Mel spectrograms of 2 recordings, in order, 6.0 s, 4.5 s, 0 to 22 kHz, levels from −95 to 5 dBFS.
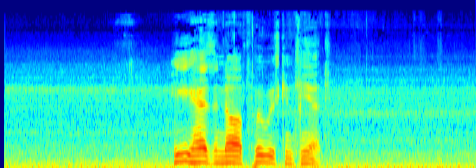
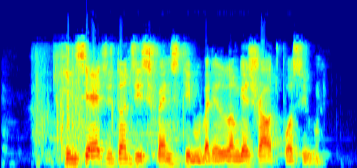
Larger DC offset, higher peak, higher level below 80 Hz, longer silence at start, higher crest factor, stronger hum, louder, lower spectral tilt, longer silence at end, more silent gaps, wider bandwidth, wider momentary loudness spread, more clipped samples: neither; about the same, 0 dBFS vs 0 dBFS; first, -34 dBFS vs -58 dBFS; second, 0.05 s vs 0.45 s; about the same, 20 dB vs 16 dB; neither; second, -17 LUFS vs -14 LUFS; first, -6.5 dB/octave vs -3 dB/octave; second, 0 s vs 0.45 s; neither; first, 16 kHz vs 9.4 kHz; first, 20 LU vs 13 LU; neither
